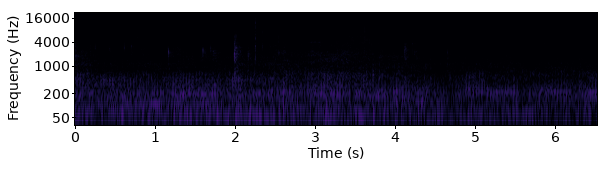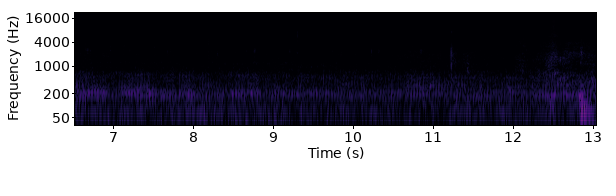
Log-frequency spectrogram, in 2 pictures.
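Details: A British Shorthair kitten seeking milk from a Siamese male cat purrs in a long unbroken low rumble, with scattered small ticks and clicks, likely from movement, over about thirteen seconds.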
